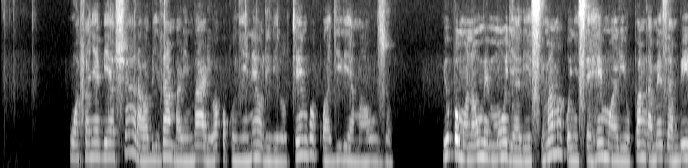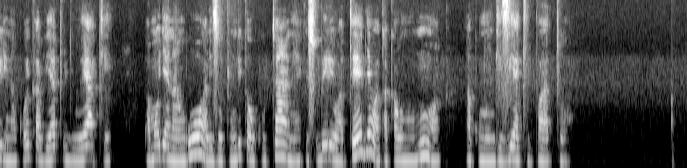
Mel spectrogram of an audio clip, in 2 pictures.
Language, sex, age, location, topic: Swahili, female, 25-35, Dar es Salaam, finance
